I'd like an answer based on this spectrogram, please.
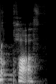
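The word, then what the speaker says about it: قاف: of the roof of your mouth, and then pronounce the Q sound, and it's going to be very similar to the qaf.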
